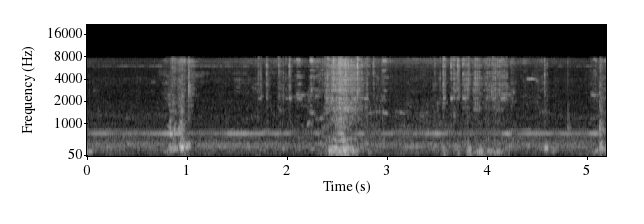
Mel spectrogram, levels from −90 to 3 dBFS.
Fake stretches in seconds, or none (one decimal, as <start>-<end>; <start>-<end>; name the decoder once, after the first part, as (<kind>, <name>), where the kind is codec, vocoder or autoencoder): none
